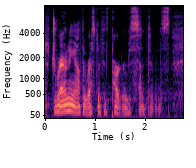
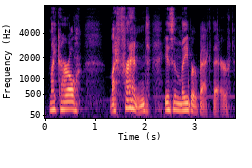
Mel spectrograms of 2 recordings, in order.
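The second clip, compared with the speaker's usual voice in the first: higher and louder frantic pleading; 4 semitones higher, 6 dB louder than usual. A narrator's reading. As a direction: rush it out, desperate for help. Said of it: "He motioned wildly".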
